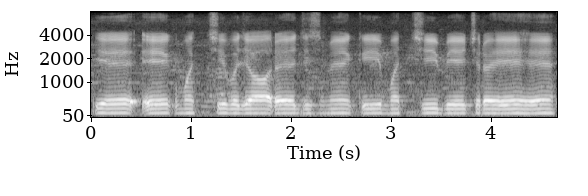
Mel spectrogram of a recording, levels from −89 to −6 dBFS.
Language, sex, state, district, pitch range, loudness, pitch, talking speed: Hindi, male, Uttar Pradesh, Saharanpur, 120-125 Hz, -15 LUFS, 120 Hz, 140 wpm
